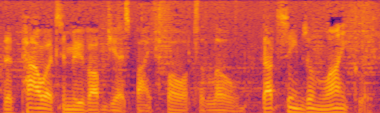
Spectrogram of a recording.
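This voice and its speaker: Man playing a low-voiced, smooth, sceptical spaceman. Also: normal speed, darkish tone, faint music behind, lightly acted. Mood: dry, sceptical. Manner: dry, dismissive. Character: smooth, cold, sceptical male sci-fi crewman.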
